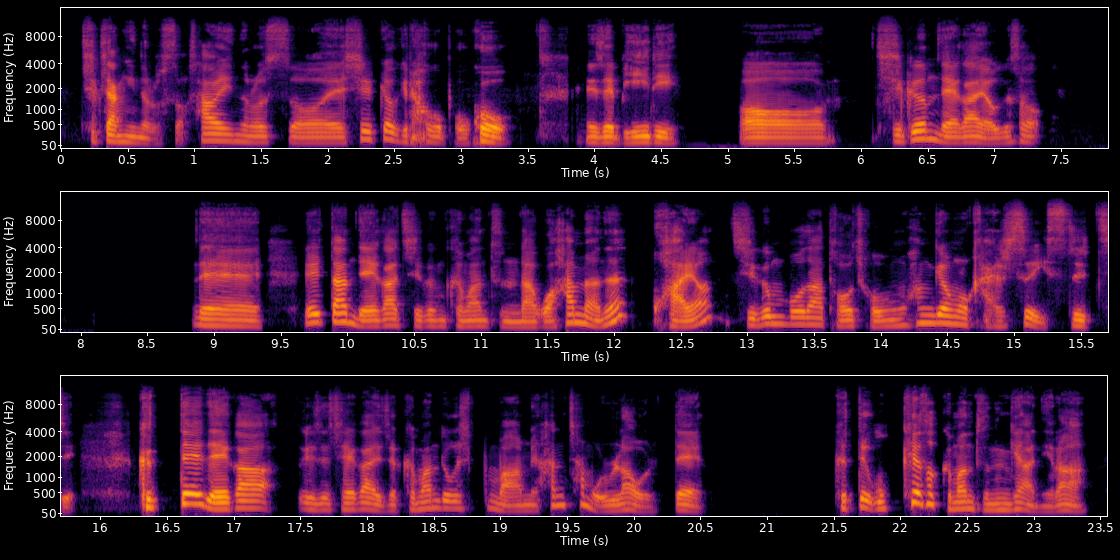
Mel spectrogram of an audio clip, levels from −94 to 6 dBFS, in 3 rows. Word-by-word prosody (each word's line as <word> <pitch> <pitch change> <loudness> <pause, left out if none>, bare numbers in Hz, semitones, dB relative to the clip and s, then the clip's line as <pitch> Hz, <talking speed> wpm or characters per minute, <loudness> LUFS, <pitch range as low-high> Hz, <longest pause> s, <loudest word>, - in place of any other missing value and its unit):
직장인으로서, 105 - 0
사회인으로서의 110 -6 -2
실격이라고 150 -8 -3
보고 90 0 +4 0.6
이제 110 0 +3
미리 105 -1 0 0.4
어 100 0 +2 0.4
지금 165 +7 +1
내가 110 -1 +2
여기서 105 +5 -4 1.5
네. 115 -4 +1 0.3
일단 185 +1 +5
내가 110 +3 +2
지금 115 -1 -8
그만둔다고 100 -3 -3
하면은 175 - +1 0.2
과연 - - +2
지금보다 145 0 -1
더 115 -2 -2
좋은 110 +2 -6
환경으로 165 -2 +1
갈 105 -2 -5
수 115 - -1
있을지. 115 - -6 0.5
그때 225 +8 +7
내가 145 - +6 0.2
이제 120 -2 -6
제가 125 +1 -2
이제 100 - -5
그만두고 140 +3 -5
싶은 140 0 -15
마음이 100 0 -3
한참 205 +2 -7
올라올 100 -4 -4
때 - - 0 1.0
그때 - - -1
욱해서 225 - +2
그만두는 120 -4 -3
게 130 +2 -3
아니라 95 +2 -4
115 Hz, 260 characters per minute, -25 LUFS, 105-145 Hz, 1.5 s, 그때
